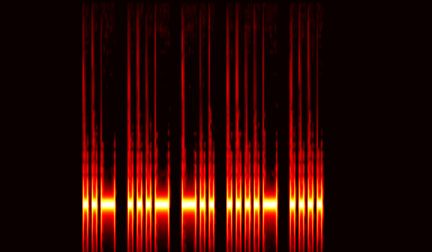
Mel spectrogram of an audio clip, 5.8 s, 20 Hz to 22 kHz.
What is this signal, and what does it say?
Morse code, heard as a keyed tone, about 21 wpm, 700 Hz. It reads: UVD4H
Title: Five Challenging Letter-Number Combinations 20wpm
